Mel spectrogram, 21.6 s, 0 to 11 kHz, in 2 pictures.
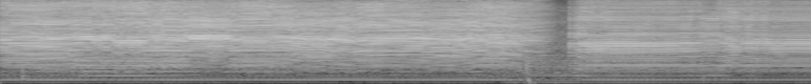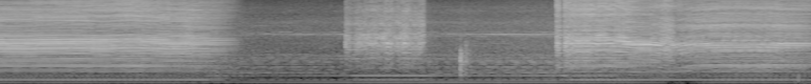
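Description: Steady electric buzz of a polishing tool working on a Williams H51 3/4-inch Superratchet, loud and continuous, dropping out briefly a few times before resuming.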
